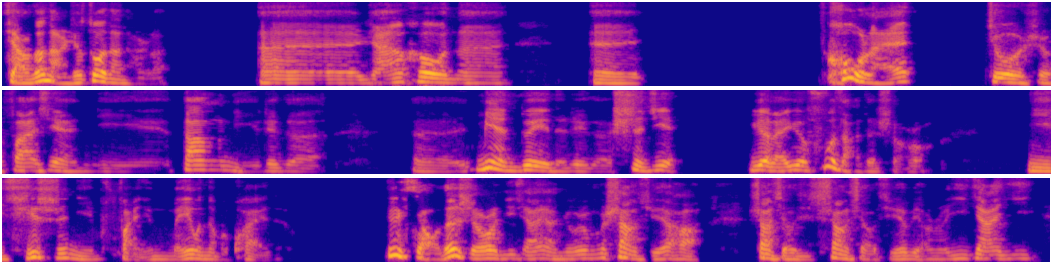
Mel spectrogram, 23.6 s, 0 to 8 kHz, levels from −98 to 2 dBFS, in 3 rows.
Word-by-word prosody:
讲 125 - +3
到 200 - +8
哪 215 - +5
就 130 +3 -1
做 195 +3 +7
到 130 -4 -4
哪 115 - -10
了， 100 +1 -26 0.7
呃， 130 -1 -5
然 130 +5 -2
后 155 -5 +7
呢， 125 -2 -11 0.6
呃 115 -3 -3 1.4
后 - - +7
来， - - 0 0.5
就 145 -5 +5
是 115 +1 -6
发 135 +3 -4
现 125 -4 -6
你 110 -2 -26 0.4
当 165 0 0 0.2
你 105 -4 -17
这 125 -1 -9
个， 110 -3 -17 0.7
呃， - - -14 0.4
面 175 - +4
对 150 -5 +3
的 115 -2 -12
这 115 -1 -10
个 110 -2 -21
世 160 -6 -1
界 155 +5 -4 0.5
越 160 +2 +5
来 130 0 -2
越 155 +1 +1
复 245 - +1
杂 - - -5
的 - - -14
时 - - -16
候， - - -25 0.9
你 125 -2 -3
其 155 +11 +1
实 165 -3 -1
你 115 -8 -8 0.2
反 95 - -6
应 110 +3 -13
没 110 +5 -6
有 145 -1 +1
那 120 -1 -9
么 - - -21
快 - - -12
的。 - - -29 0.8
就 250 0 +8
小 205 - -1
的 235 - +8
时 145 -9 0
候， 145 +1 +3
你 135 +1 -12
想 130 0 -7
想 125 -4 -8
就 125 +2 -10
是 145 - -4
我 145 - -13
们 160 +1 -7
上 130 - 0
学 120 +4 -6
哈， - - -6 0.4
上 - - 0
小 115 -1 -4
学 105 - -11
上 140 +6 -3
小 - - -9
学， 115 +1 -8
比 115 -2 -9
方 110 +2 -17
说 115 0 -16
一 135 +3 -10
加 135 -2 -2
一， 135 +1 -13
130 Hz, 200 characters per minute, -24 LUFS, 115-145 Hz, 1.4 s, 到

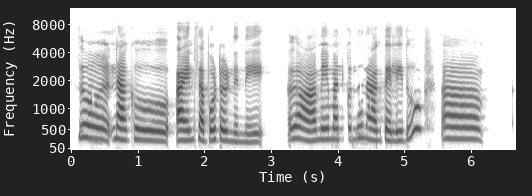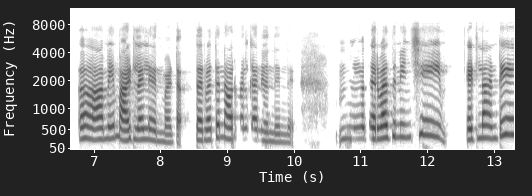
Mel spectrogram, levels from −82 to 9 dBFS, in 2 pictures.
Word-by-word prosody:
So, 310 - -2 0.5
నాకూ 255 +1 +3 0.6
ఆయన 240 0 +4
సపోర్టుండిందీ. 230 -5 -1 0.5
అదో 280 +2 -1 0.2
ఆమేమనుకుందో 260 +2 -2
నాకు 240 -2 +2
తెలీదు. 230 - -3 0.5
ఆ! - - +1 0.5
హ్మ్, 255 - -9 0.7
ఆ! - - +4 0.2
ఆమేం 280 +2 +1
మాట్లాడలే 255 +1 +2
అనమాట. 190 -4 -7 0.3
తరవాత 250 +3 0
నార్మల్‌గానే 265 -2 -2
ఉండింది. 195 -3 -11 0.7
హ్మ్, 275 +1 -9
తరవాత 285 +3 +5
నుంచి 330 0 -2 0.4
ఎట్లా 290 +3 +1
అంటే, 290 +6 +2
260 Hz, 100 wpm, -23 LUFS, 235-280 Hz, 0.7 s, తరవాత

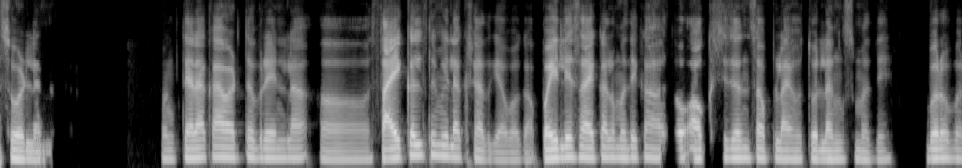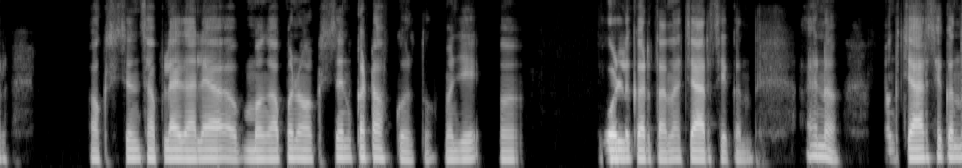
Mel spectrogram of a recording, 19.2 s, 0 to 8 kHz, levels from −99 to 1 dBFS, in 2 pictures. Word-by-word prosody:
सोडल्यानंतर. 110 -3 +1 1.1
मग 115 0 -4
त्याला 130 0 +5
काय 140 -1 +3
वाटतं 130 0 +1
ब्रेनला? 125 0 0
अ, 130 -4 -9 0.6
सायकल 130 +6 +6
तुम्ही 155 -2 +2
लक्षात 130 -4 -1
घ्या, 105 -1 -6
बघा, 100 0 -7
पहिले 125 +3 +6
सायकलमध्ये 130 0 +2
काय 130 0 -2
होतं? 125 +1 -2
ऑक्सिजन 125 +2 0
सप्लाय 120 -2 0
होतो 115 +1 -1
लंग्समध्ये, 110 -1 -3 0.4
बरोबर? 120 -1 +1 0.9
ऑक्सिजन 120 +2 -4
सप्लाय 120 0 +2
झाल्या 120 0 +2
मग 115 0 0
आपण 125 +2 -1
ऑक्सिजन 120 +2 -2
कट 135 -1 +1
ऑफ 125 - +1
करतो 105 0 -7
म्हणजे 115 +2 -2 0.2
अ, 110 - -4 1.0
होल्ड 115 0 +6
करताना 110 -1 0
4 110 -2 +5
सेकंद, 100 -1 -8 0.5
आहे 150 - -2
ना? 135 -6 +1 0.5
मग 115 - -10
4 125 0 +6
सेकंद 135 +1 -2
120 Hz, 130 wpm, -24 LUFS, 115-130 Hz, 1.1 s, सायकल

